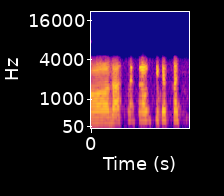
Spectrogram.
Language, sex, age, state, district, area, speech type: Assamese, female, 30-45, Assam, Nalbari, rural, conversation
